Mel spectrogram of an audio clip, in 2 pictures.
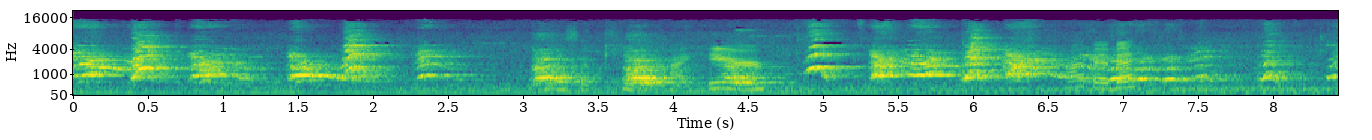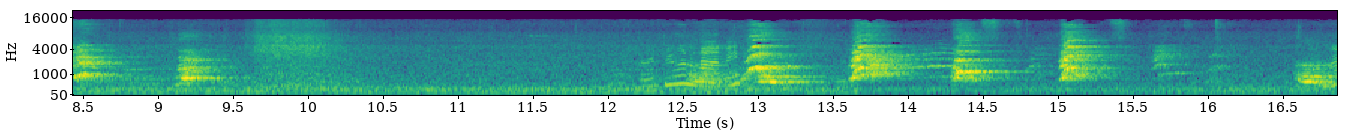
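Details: White terrier mix held at the Devore shelter, with bursts of loud, clustered barking about ninety per minute, a quieter pause midway, then more barking over a faint hum and occasional human voices.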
